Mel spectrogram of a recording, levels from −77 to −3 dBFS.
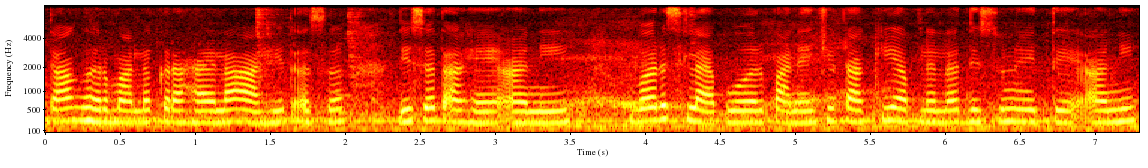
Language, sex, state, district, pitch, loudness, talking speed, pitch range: Marathi, female, Maharashtra, Washim, 245 Hz, -16 LUFS, 155 wpm, 235-260 Hz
